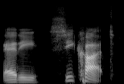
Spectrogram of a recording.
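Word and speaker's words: Eddie Cicotte: and and to the chat here it is pronounced Eddie cicott so so I guess even Smokey Joe got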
